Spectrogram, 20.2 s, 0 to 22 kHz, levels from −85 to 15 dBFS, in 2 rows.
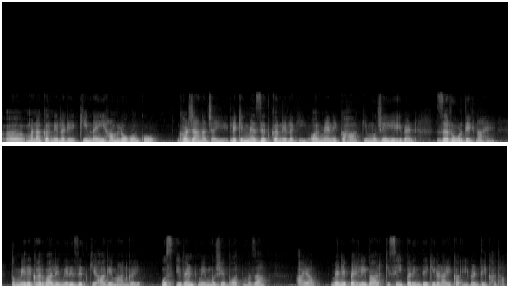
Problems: constant background noise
